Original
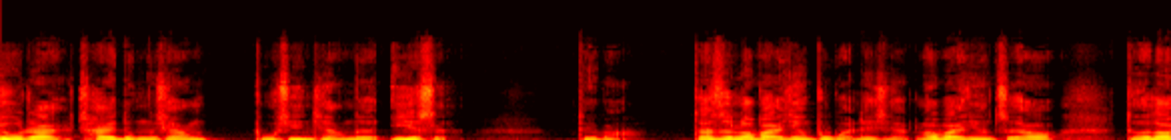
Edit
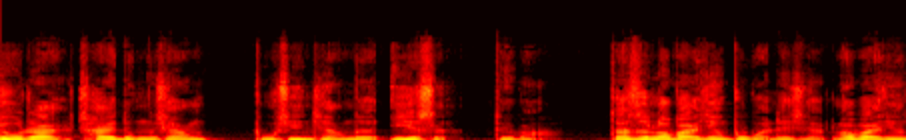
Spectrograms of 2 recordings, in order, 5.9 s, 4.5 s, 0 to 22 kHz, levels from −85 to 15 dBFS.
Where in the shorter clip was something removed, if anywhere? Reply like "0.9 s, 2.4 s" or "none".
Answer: 2.3 s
